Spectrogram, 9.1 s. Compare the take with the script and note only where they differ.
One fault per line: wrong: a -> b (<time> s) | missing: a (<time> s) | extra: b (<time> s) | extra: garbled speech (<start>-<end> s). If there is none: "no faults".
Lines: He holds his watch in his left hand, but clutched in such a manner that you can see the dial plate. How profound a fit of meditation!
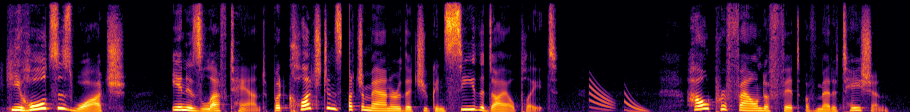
no faults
